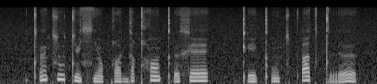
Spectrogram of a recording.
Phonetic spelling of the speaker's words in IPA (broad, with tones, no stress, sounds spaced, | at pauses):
tʼ ə̃˥ t͡s u˥ t ʏ˨˩˦ sʲ ũ˨˩˦ q ə˩˧˩ ɡ ə˥ qʰ ũ˥ kʼ ə˨˩˦ x ɛ˥ | kʼ e˨˩˦ kʼ ũ˨˩˦ t͡s pʼ a˥ t͡s t r ə˩˧˩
